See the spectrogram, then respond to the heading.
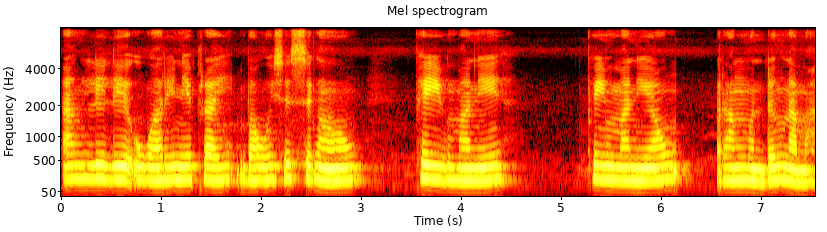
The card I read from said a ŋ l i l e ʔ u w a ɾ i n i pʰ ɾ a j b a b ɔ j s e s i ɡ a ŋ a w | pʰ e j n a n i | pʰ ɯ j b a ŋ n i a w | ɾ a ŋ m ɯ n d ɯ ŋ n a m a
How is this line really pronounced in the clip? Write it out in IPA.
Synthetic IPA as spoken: a ŋ l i l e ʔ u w a ɾ i n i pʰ ɾ a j b a w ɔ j s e s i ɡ a ŋ a w | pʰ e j m a n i | pʰ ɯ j m a n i a w | ɾ a ŋ m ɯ n d ɯ ŋ n a m a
